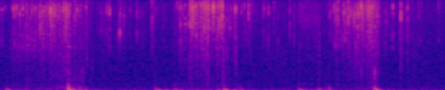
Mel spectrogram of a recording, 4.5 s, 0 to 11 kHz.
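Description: Long nails scratch and tap across a flat pink-red plastic bubble-wrap padded mailer envelope, crinkling it. Soft, bright crinkling and scratching comes in three swelling bursts, each with a dull low thump near 0.7, 2.25 and 3.75 seconds.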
